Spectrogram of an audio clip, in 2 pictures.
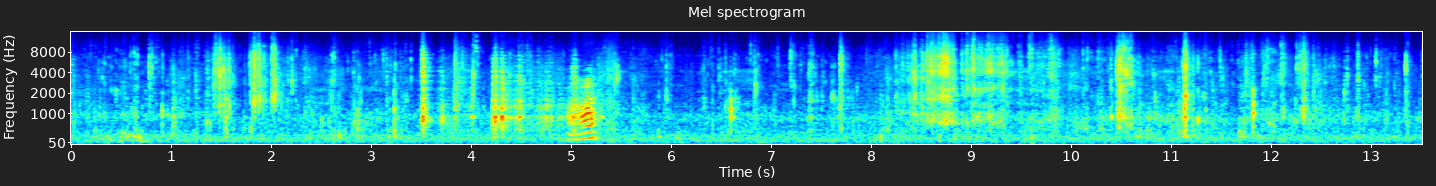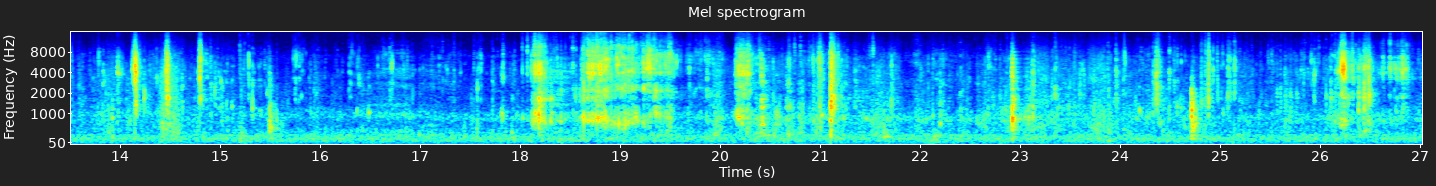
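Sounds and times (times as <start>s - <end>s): people crunching crisp snacks: 0.0s - 27.0s.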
